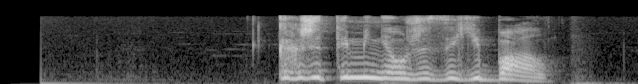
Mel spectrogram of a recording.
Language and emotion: Russian, angry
